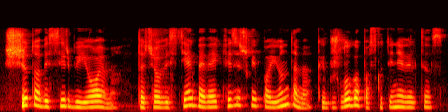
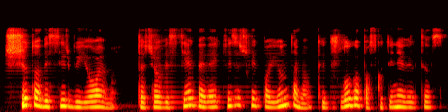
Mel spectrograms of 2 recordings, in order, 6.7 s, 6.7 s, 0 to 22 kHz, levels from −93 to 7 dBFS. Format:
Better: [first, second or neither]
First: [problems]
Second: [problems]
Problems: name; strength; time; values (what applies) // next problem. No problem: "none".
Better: first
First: none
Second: noise reduction (neural mask model DeepFilterNet 3)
